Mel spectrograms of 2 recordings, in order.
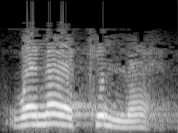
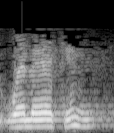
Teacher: علشان تعرف تقولها كل نون بعدها لام ما تنطقهاش عند الوصل اشبك الكاف مع اللام · Shown in: first take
